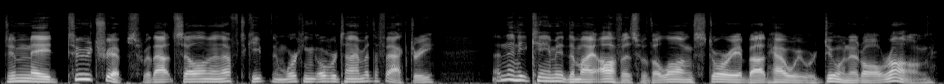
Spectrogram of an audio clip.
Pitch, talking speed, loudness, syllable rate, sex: 120 Hz, 215 wpm, -18 LUFS, 5.6 syllables/s, male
